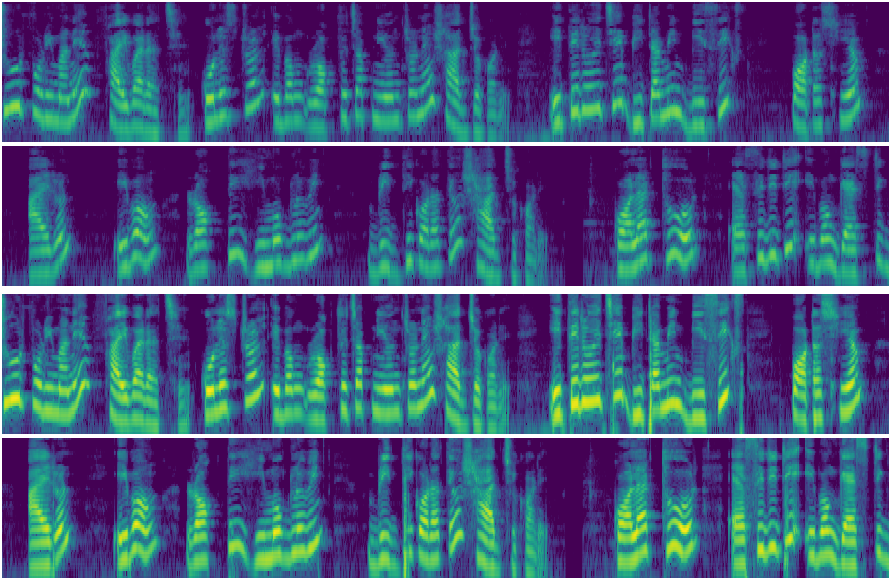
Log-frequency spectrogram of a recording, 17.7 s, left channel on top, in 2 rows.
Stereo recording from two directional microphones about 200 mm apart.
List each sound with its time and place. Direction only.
0.0 s speech: 40° right (ahead or behind)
